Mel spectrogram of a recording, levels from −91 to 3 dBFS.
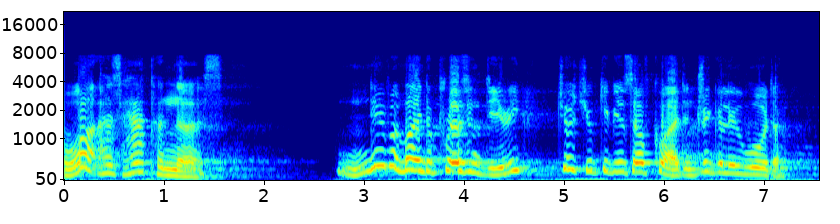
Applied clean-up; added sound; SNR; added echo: none; none; none; reverberation time 1.8 s.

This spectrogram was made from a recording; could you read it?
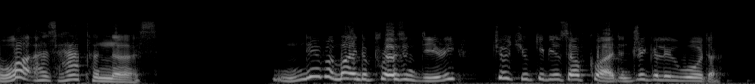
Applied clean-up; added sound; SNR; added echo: none; none; none; none.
